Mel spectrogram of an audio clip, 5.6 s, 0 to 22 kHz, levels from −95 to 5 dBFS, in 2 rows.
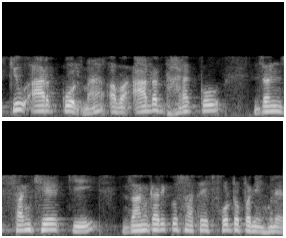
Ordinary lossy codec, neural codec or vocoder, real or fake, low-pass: none; codec, 44.1 kHz, 7.8 kbps, DAC; fake; 3.6 kHz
